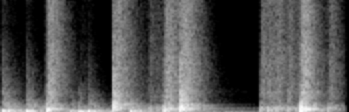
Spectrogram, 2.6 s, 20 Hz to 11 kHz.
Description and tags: second line drum beat with floor tom
A short drum beat of second line style, with snare and floor tom. Ludwig Supraphonic.
beat, drum, tom, floor, second, line, 2nd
